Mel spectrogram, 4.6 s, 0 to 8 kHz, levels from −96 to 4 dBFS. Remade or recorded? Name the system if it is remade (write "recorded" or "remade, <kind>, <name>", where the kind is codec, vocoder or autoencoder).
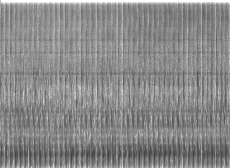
remade, vocoder, BigVGAN v2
